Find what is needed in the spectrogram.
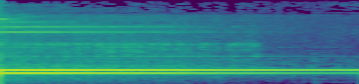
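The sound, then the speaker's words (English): A single bell is struck once as a spoiler warning, giving a clear, steady ringing tone that sustains and slowly fades over about two seconds, fairly loud with nothing else around it. “Mild spoiler alert, I'm going to ring the bell just in case people out there haven't been keeping up, but I'll ring it.”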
